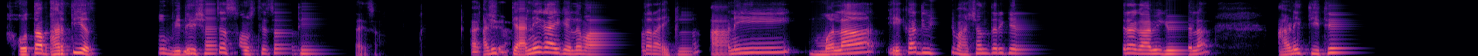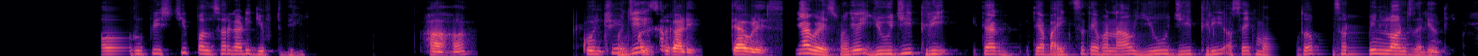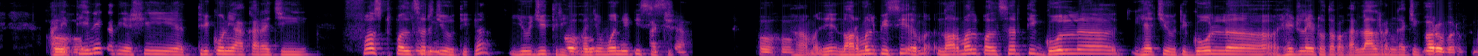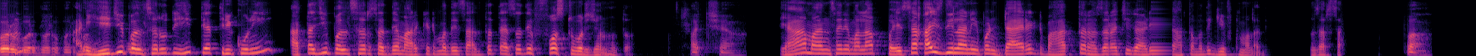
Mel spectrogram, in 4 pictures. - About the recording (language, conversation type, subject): Marathi, podcast, अचानक मिळालेल्या संधीमुळे तुमच्या आयुष्याची दिशा कशी बदलली?
- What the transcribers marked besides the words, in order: static; distorted speech; unintelligible speech; tapping; "कोणती" said as "कोणची"; in English: "लॉन्च"; in English: "वन एटी"; other background noise; in English: "व्हर्जन"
